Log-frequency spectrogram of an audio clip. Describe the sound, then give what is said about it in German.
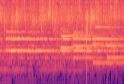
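Steady raindrops patter and drip on roof tiles and into a gutter, with scattered individual plinks over a soft background of sustained, gentle musical tones; no one speaks. “Aus seinem Giebelfenster beobachtete es, wie die Regentropfen auf den rostbraunen Wellen der Ziegel Fangen spielten und glucksend in die Dachrinne sprangen.”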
